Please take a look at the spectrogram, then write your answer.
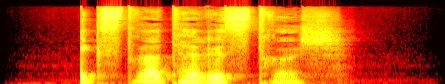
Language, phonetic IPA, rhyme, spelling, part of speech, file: German, [ɛkstʁatɛˈʁɛstʁɪʃ], -ɛstʁɪʃ, extraterrestrisch, adjective, De-extraterrestrisch.oga
- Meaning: extraterrestrial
